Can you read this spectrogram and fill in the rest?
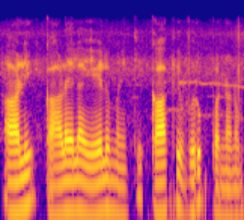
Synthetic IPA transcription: aːɭikaːlɐjlaːeːɭɯmɐnɪkːɯkaːfiʋɪɾɯpːɐɳːɐnɯm

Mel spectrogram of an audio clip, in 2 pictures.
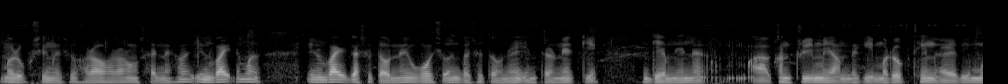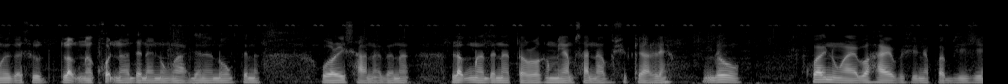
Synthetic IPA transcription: mɐɾupsiŋnɐsuɦɐɾawɦɐɾawɾɔŋsajnajɦojinbʱajtɐmɐ | inbʱajt̚ɡasutawnajwojsonɡasutawnajintɐɾnet̚ki | ɡemninɐ̰a̰kʰantɾimɐjamdɐɡimɐɾup̚tʰiŋnaɾadimujɡasulɐk̚nɐkʰot̚nɐdɐnɐnuŋajdɐnɐnok̚dɐnɐ | waɾisanɐdɐnɐlɐk̚nɐdɐnɐtɐwɾɐɡɐmɐjamsanɐbɐsukijalːedu | kʰuajnuŋajbɐɦajbɐsinɐpabizisi

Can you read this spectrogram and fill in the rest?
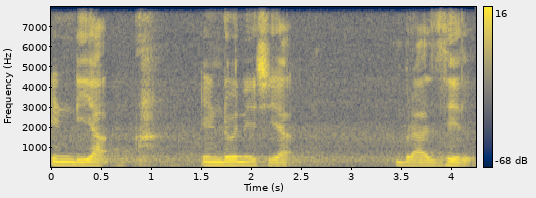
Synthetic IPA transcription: iɳɖija | iɳɖoneɕija | bɾad͡ziːl

